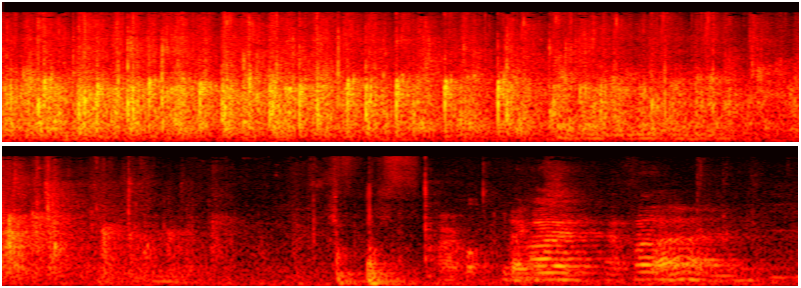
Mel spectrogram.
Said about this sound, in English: Amazing. Round of applause.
